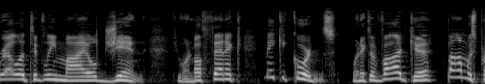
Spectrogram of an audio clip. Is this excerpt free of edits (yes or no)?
no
